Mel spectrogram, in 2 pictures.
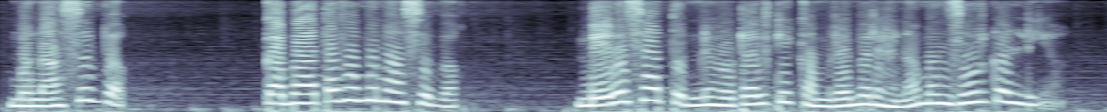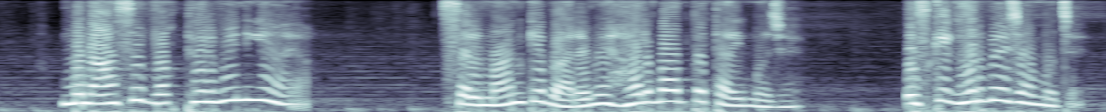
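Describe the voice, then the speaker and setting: A woman's voice: on the high side, animated, darkish tone, lightly acted. A woman voicing an angry, bitter young male engineer who speaks harshly in audiobook dialogue, over faint background music. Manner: harsh, scolding delivery.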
